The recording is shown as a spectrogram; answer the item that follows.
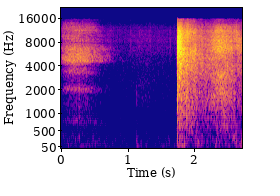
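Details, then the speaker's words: Recorded snoring of a loved one in suspected sleep apnea: soft breath fading into near silence, then a sudden loud snorting gasp for air, with pauses seeming to grow longer between breaths; snoring with apneic pause and gasp. "THAT'S DIFFERENT. THERE'S A GASP OF AIR THERE. AND IT SEEMS TO BE GETTING LONGER IN BETWEEN."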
